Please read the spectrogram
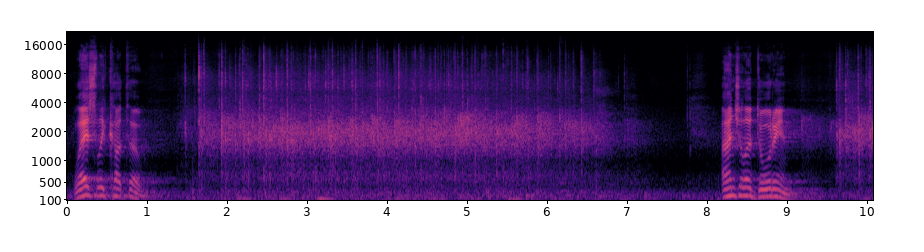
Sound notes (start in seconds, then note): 1.4 applause; 9.2 applause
